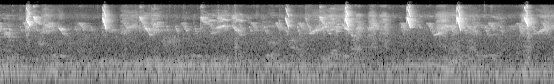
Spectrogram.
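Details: Mantenan of the mountains calling to its companions: thin high chirps falling steeply, some faint and some loud, given every one to two seconds, with soft twitters and a faint background murmur.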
